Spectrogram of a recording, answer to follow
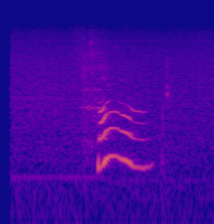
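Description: A single short high-pitched call about a second in, rising and then falling in pitch over about half a second, over a faint steady hum.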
